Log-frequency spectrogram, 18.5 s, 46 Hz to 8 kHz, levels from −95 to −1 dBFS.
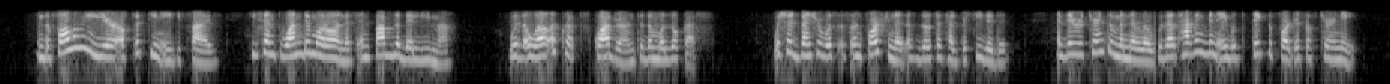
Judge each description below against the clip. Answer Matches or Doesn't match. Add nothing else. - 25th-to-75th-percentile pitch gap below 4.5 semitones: Doesn't match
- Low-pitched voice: Doesn't match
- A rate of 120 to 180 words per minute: Matches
